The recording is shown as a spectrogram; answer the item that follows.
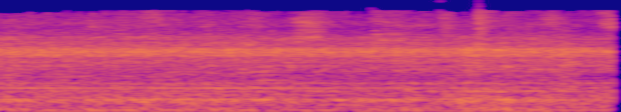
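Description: Train running along the track, heard from inside the carriage: a steady low rumble.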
